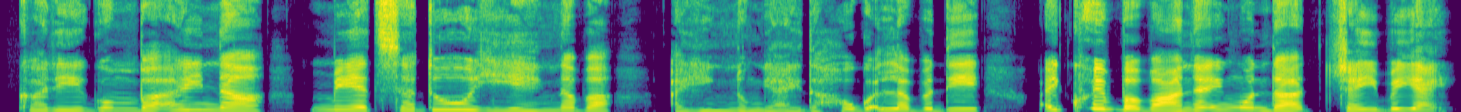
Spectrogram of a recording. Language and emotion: Manipuri, fearful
